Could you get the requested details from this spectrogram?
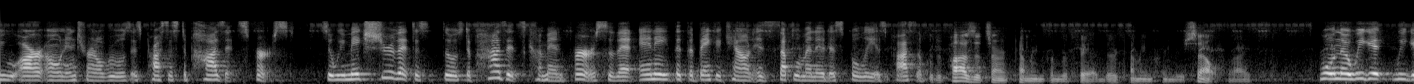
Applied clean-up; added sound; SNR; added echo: neural separator model SepFormer DNS4.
